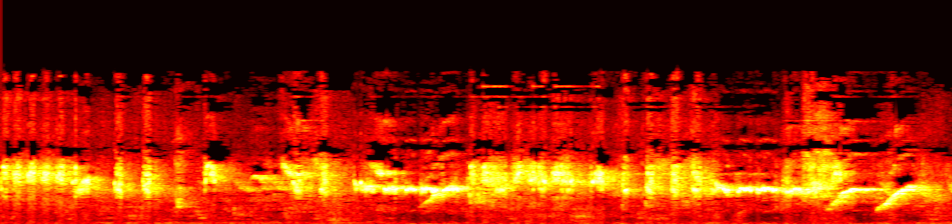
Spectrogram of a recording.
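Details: Reed warbler (kerak basi) training recording featuring harsh notes: a continuous, rapid, grating chatter of scratchy notes and short rising slurs, sustained throughout without pause.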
